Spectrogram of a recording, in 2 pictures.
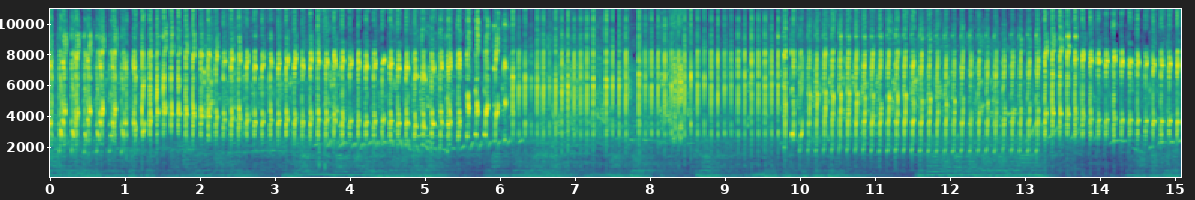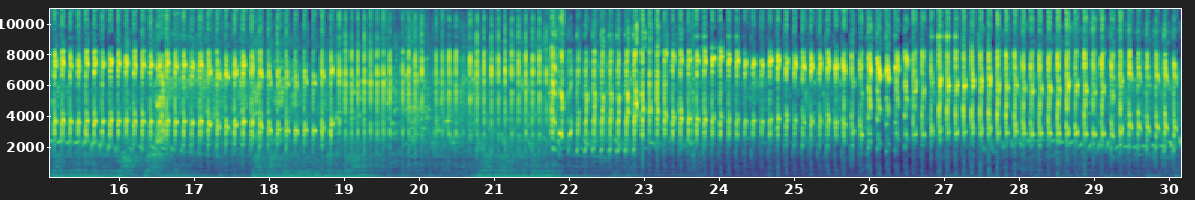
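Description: Masked lovebird giving its 'ngekek', a long, unbroken, very rapid chattering trill that keeps going without a pause, with a low voice in the background.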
